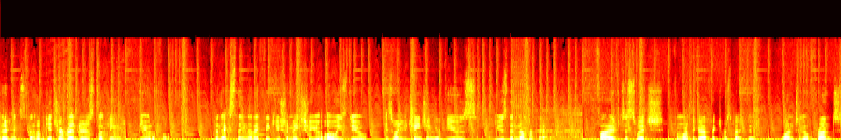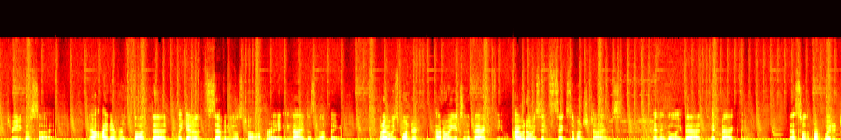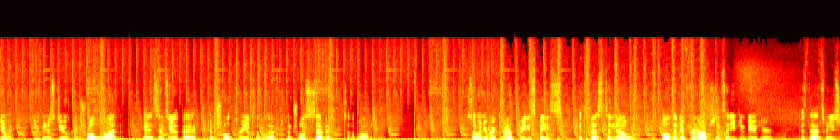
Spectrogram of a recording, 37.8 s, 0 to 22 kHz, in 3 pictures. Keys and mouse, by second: 0.0 Escape, 4.5-7.8 middle drag, 7.8 KP_1, 8.6 KP_5, 9.8 KP_5, 10.8 KP_5, 11.5 KP_1, 12.1 KP_3, 13.4 KP_1, 15.1 KP_7, 16.5 KP_9, 18.0 KP_1, 20.3-21.9 KP_6, 23.7 KP_6, 33.7-37.1 typing.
